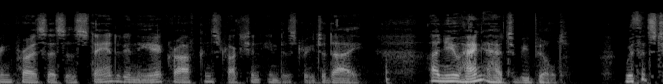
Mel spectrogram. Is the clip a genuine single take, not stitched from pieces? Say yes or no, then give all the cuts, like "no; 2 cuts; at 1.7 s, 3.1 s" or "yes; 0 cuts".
yes; 0 cuts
